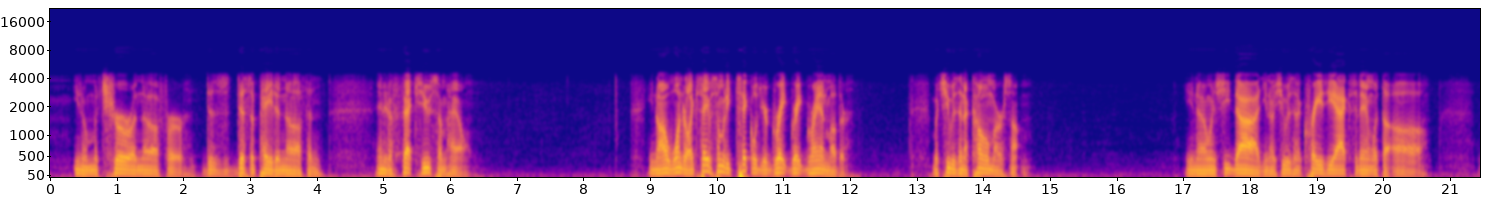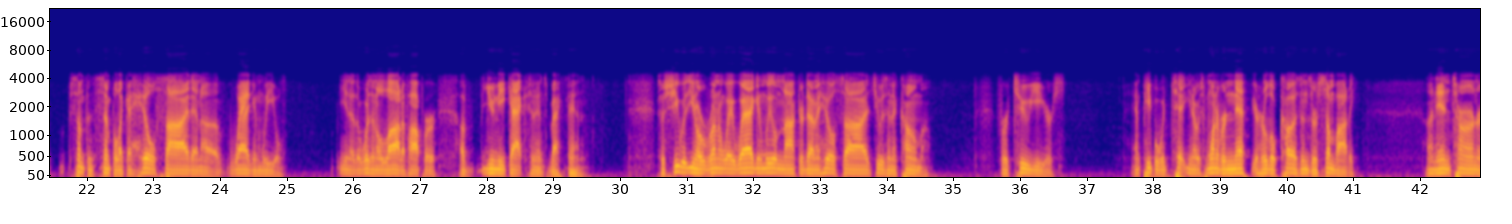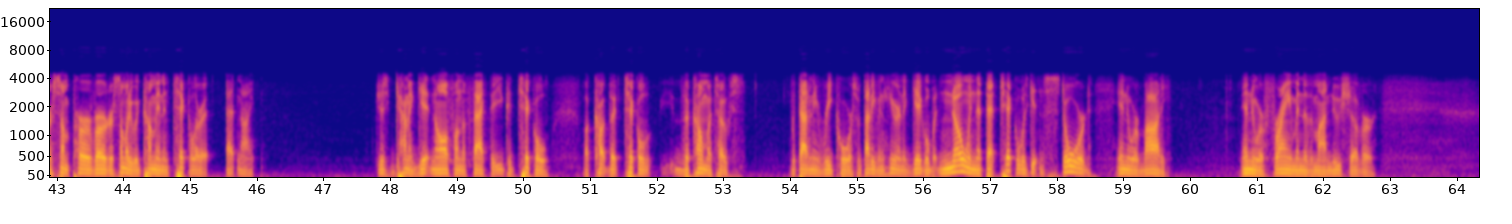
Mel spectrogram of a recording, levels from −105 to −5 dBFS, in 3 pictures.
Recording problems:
high frequencies cut off; severe; nothing above 4 kHz

